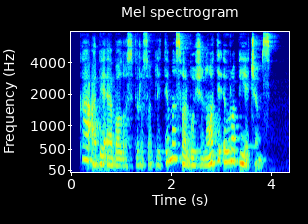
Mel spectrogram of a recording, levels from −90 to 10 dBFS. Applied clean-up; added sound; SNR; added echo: none; none; none; none.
